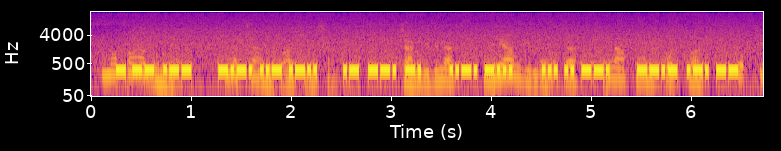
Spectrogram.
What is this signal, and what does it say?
Morse code, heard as a keyed tone, hand-sent with a paddle, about 40 wpm, 330 Hz, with speech in Manipuri. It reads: TMW CUL AGN FB SIG QRM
